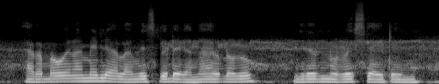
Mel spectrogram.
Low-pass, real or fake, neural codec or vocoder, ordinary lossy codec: 19.8 kHz; fake; autoencoder, 48 kHz, 32 numbers a frame, DAC-VAE, trained on Japanese speech; none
